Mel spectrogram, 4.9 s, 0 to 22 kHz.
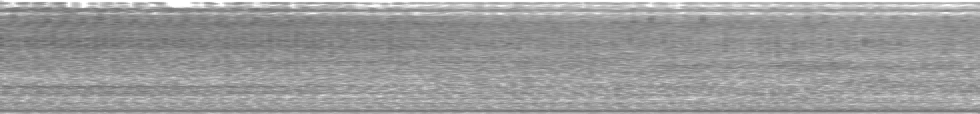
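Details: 1956 French-built Massey Harris Pony 812 tractor, Simca 9 gasoline engine, after fuel pump rebuild, leak now fixed: steady low even chuff at idle with no misses or knocks; runs smoothly.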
